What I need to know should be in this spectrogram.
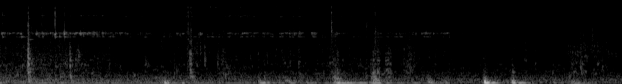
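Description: Footsteps thump and shuffle on a boat's deck.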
